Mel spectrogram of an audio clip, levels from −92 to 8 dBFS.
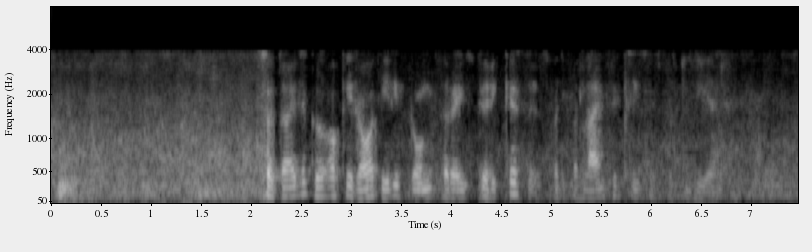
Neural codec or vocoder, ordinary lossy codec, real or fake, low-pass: codec, 24 kHz, 6 kbps, HILCodec; AAC, 16 kbps; fake; 7.2 kHz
